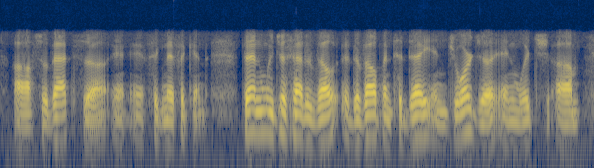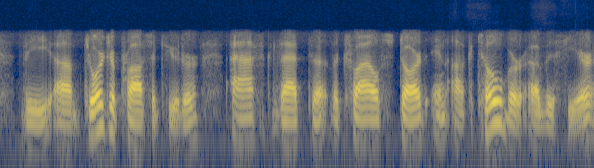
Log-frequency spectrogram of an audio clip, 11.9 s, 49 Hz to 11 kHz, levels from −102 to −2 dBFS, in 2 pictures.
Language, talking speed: English, 170 wpm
